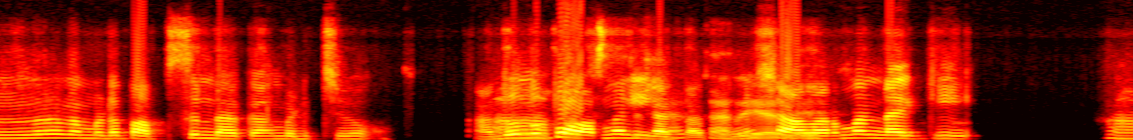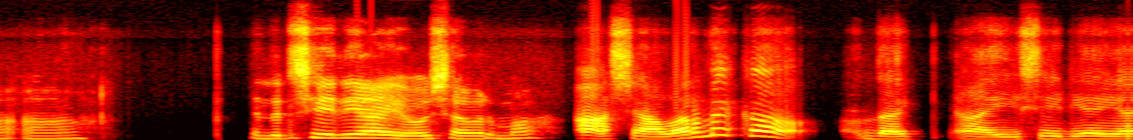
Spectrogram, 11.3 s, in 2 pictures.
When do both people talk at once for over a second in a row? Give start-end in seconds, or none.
2.5-4.1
